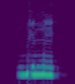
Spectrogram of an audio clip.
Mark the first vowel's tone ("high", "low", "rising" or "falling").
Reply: high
